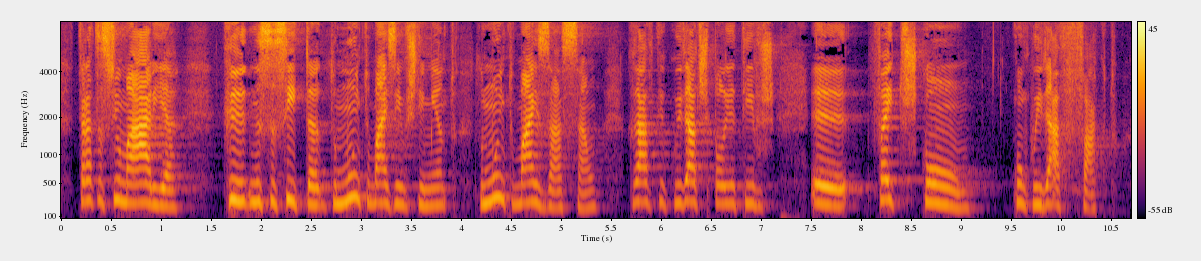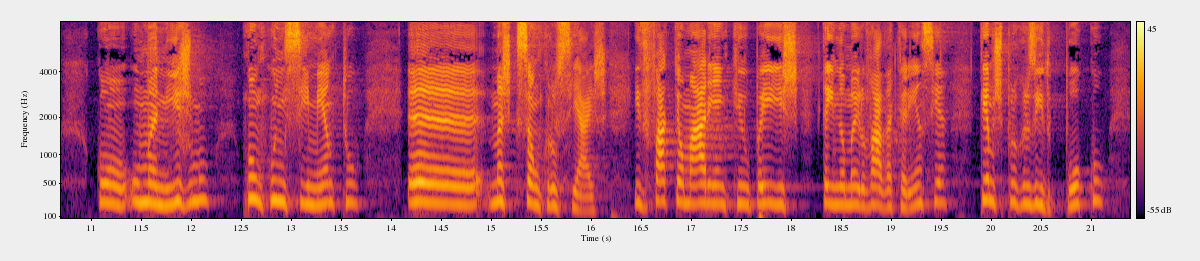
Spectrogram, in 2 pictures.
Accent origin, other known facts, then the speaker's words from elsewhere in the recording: Centro, Portugal; eu sou do centro de Portugal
